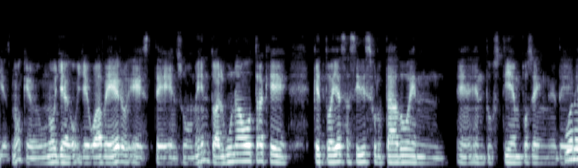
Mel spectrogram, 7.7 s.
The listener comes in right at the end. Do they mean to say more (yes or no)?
yes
